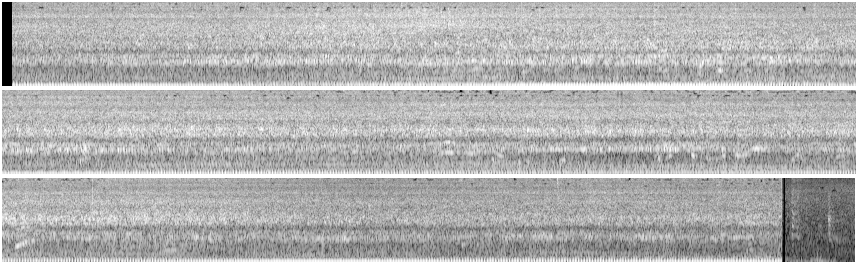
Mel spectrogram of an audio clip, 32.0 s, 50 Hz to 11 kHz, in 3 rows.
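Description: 1922 Buick D-45's overhead-valve six-cylinder engine idling steadily, a low hum that slowly swells and fades over several seconds.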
